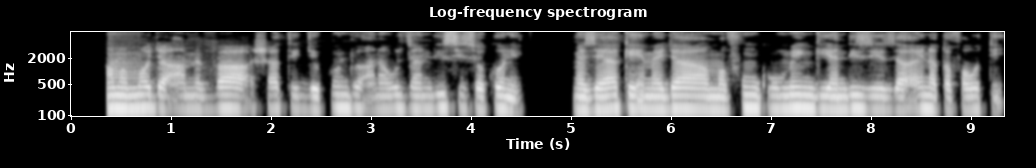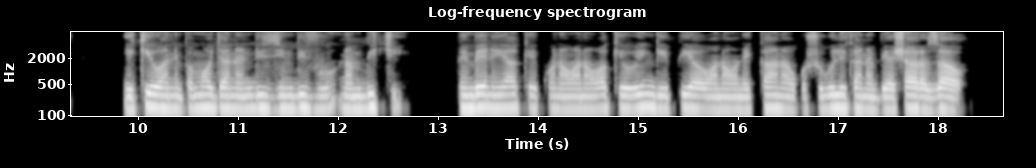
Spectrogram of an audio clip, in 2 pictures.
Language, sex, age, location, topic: Swahili, male, 18-24, Wajir, agriculture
